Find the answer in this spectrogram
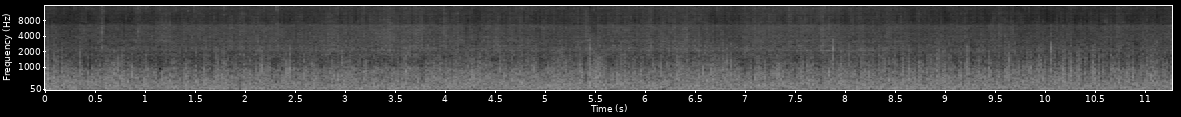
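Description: Steady rush of wind on the microphone at the open door of a moving passenger train, over the train's running rumble.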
